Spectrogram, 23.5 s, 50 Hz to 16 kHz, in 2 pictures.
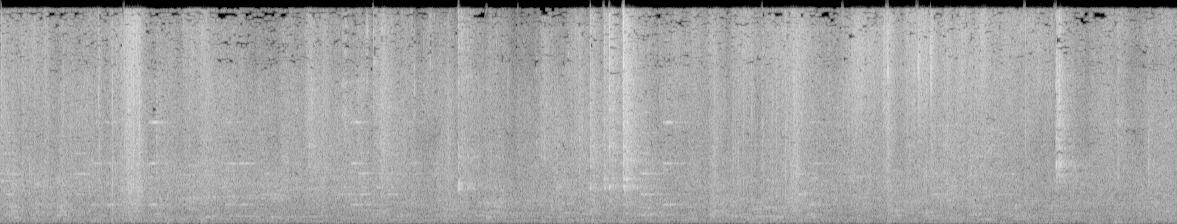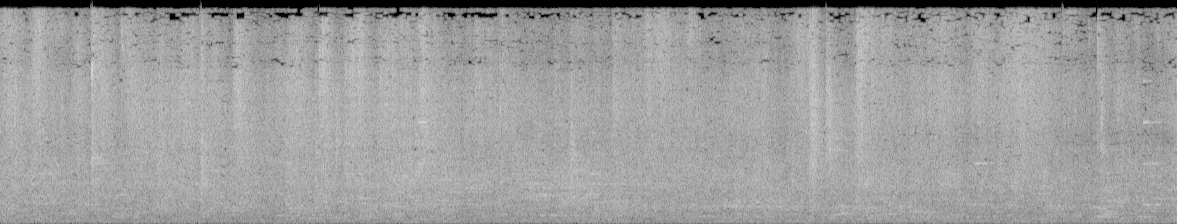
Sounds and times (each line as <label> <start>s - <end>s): people 0.0s - 23.5s
self service checkouts 0.0s - 23.5s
